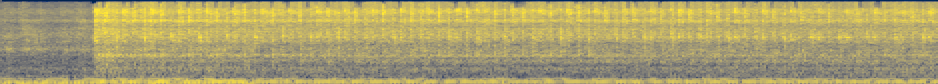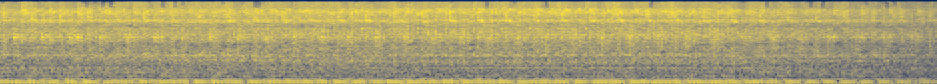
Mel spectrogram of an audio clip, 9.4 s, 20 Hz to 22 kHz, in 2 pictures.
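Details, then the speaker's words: 1956 Chevy Bel Air 307 V8 on its first drive after a 4-year restoration: loud, deep idle with a busy, 1970s-diesel-like valve-train clatter and rattling. Lifters were already changed without effect; the cause was mismatched valve springs and retainers, and it is quiet after fixing them. "And uh I just kept saying, "It's loud. It's loud. It's loud. It sounds like a 1970s er era diesel engine." And there is something rattling around."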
